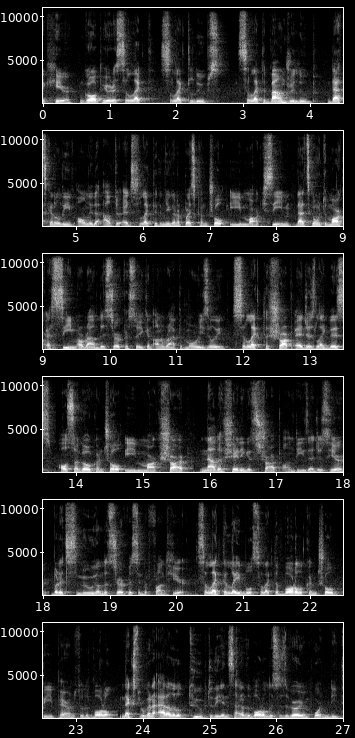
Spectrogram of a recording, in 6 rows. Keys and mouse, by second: 0.2 middle click, 1.1-3.8 drag, 4.0 middle drag, 5.6 middle drag, 6.0 right click, 7.6 ctrl+e, 8.1 drag, 8.6 2, 8.9 click, 9.2 3, 9.3 click, 9.5-9.9 middle drag, 10.5 ctrl+shift+drag, 10.7-11.1 middle drag, 11.3 middle click, 11.7 alt+2, 12.4 shift+click, 12.8 shift+g, 14.0 ctrl+e, 15.7 Tab, 15.8 a, 16.0 middle click, 17.7-18.0 middle drag, 18.2 click, 19.5 middle drag, 19.8 Tab, 20.0 middle click, 20.2 ctrl+s, 20.2 drag, 20.2 a, 20.2 z, 21.2 shift+click, 22.0 ctrl+p, 23.6 click, 23.6 z, 23.8 z, 23.9 click, 24.3 middle click, 26.7-27.0 middle drag.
